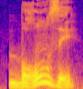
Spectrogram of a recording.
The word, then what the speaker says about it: bronzé: Bronzé, so O-N, on, and then Z, it's really pronounced like Z. Bronzé, bronzé.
